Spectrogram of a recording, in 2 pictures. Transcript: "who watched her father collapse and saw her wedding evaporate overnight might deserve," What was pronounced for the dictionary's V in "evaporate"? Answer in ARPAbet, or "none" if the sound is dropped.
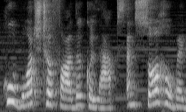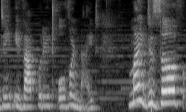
V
